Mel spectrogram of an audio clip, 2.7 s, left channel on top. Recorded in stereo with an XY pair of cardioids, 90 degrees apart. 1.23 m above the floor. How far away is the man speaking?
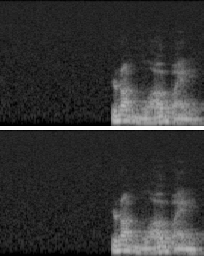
About 1.0 m.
